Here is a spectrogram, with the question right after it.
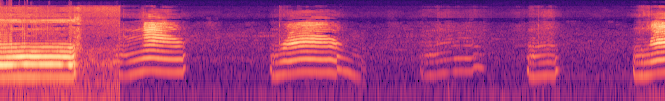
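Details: Domestic cat meowing indoors: a series of clear, rising-then-falling tonal meows with rich harmonics, about five calls spaced roughly a second apart, after a brief louder burst at the start.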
